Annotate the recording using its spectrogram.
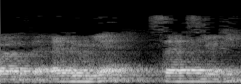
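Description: Speech: a man's voice talking slowly, with long drawn-out syllables that sound almost chanted.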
